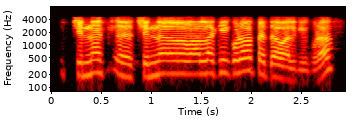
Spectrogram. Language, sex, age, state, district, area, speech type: Telugu, male, 30-45, Andhra Pradesh, Krishna, urban, conversation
